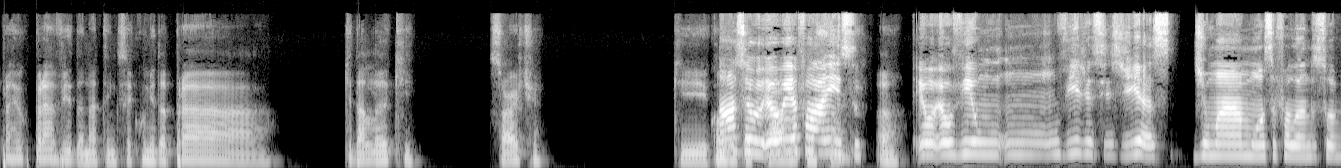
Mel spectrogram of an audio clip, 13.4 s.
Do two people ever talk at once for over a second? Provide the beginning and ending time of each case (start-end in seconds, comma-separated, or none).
7.2-8.7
